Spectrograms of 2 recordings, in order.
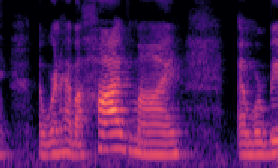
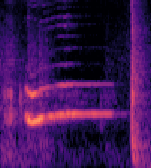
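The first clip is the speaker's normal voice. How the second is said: very high drawn-out "oh"; swooning squeal. Real, not acted. Fan reacting to the flirting, high swooning squeal.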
